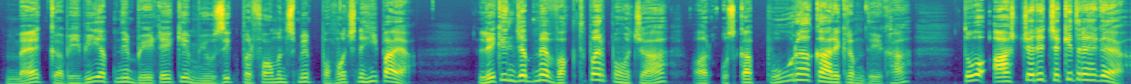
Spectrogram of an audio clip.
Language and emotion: Hindi, surprised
